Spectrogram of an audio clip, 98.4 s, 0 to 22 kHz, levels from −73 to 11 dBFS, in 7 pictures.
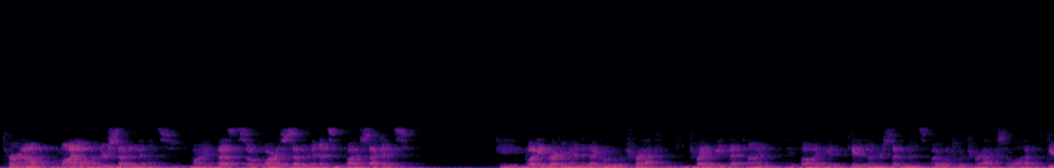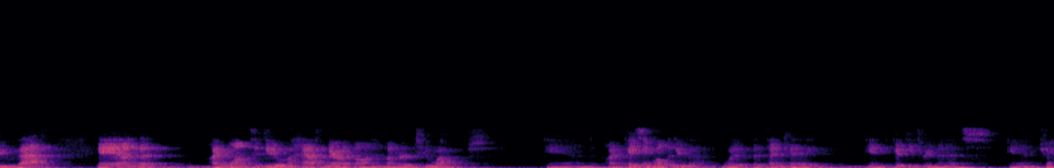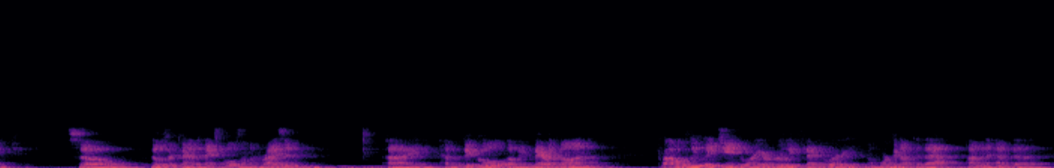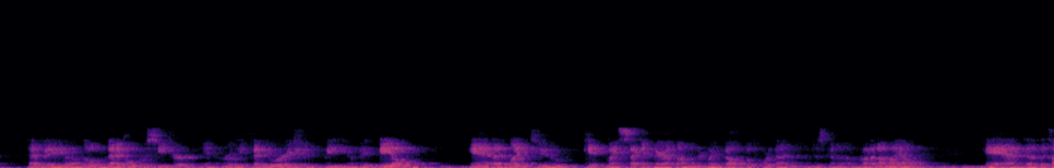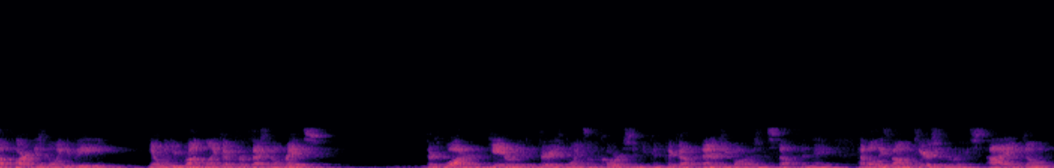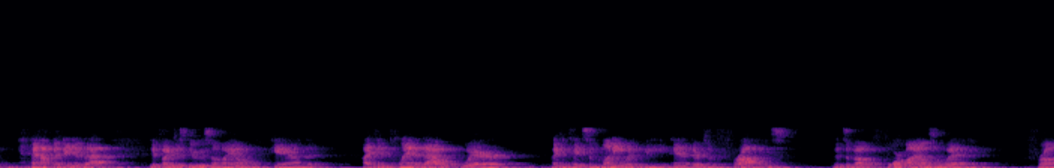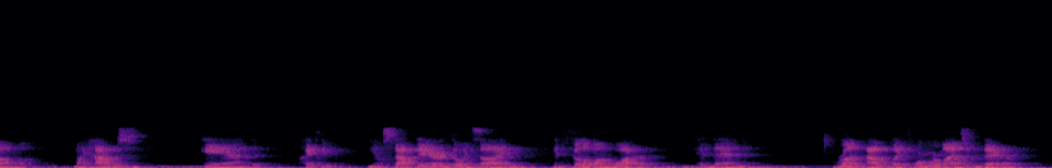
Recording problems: off-mic speech; far
room echo; noticeable; dies away in 0.8 s
high frequencies cut off; noticeable; nothing above 5.5 kHz
low rumble; noticeable; throughout; 20 dB below the speech

